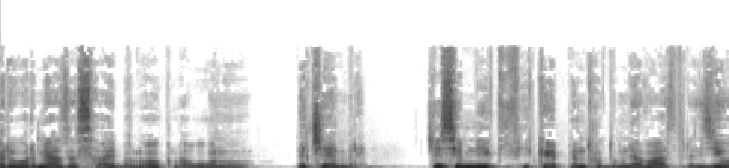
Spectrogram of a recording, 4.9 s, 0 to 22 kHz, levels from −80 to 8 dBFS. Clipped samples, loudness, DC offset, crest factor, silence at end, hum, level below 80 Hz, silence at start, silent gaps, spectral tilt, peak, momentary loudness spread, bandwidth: under 0.1%; -16 LUFS; under 0.1%; 14 dB; 0 s; none; -38 dBFS; 0 s; none; -5 dB/octave; -2 dBFS; 12 LU; 16 kHz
